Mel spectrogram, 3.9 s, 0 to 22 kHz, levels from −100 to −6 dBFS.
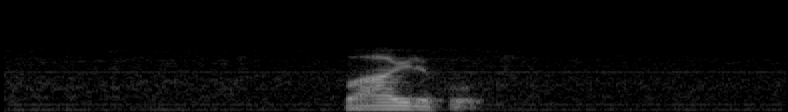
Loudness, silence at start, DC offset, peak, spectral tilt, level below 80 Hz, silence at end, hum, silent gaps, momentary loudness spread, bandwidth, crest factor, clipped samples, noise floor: -51 LUFS; 1.75 s; under 0.1%; -36 dBFS; -7 dB/octave; under -90 dBFS; 1.55 s; none; none; 18 LU; 6 kHz; 22 dB; under 0.1%; -84 dBFS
